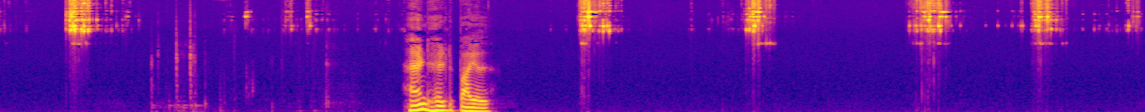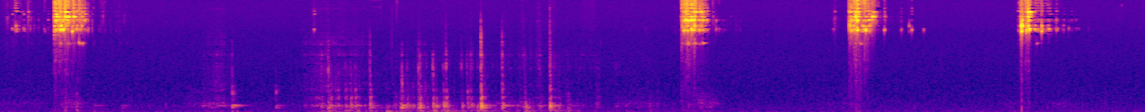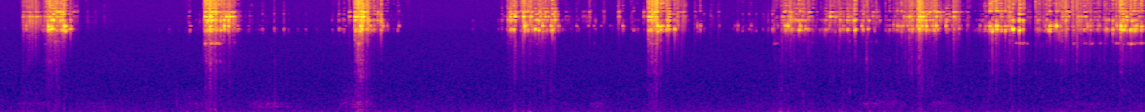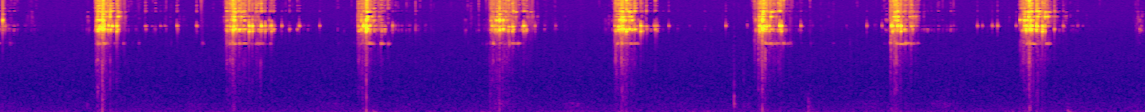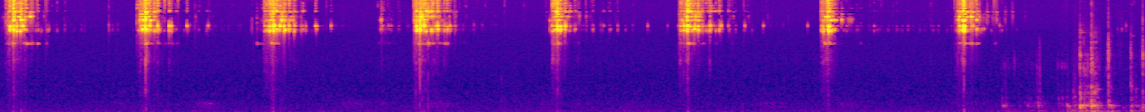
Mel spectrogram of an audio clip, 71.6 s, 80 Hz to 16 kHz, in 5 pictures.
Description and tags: Payal Anklet Jewelery2
Some jewellery sounds
Payal, Anklet, Jewellery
